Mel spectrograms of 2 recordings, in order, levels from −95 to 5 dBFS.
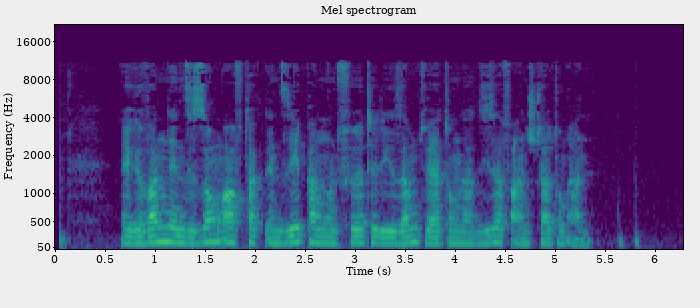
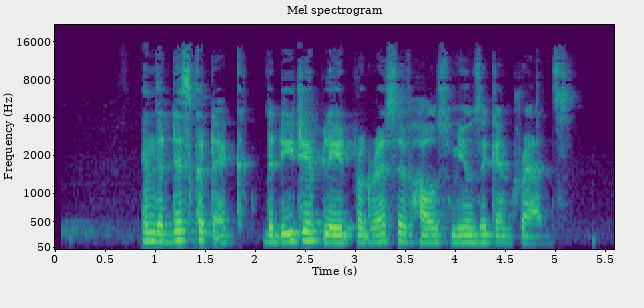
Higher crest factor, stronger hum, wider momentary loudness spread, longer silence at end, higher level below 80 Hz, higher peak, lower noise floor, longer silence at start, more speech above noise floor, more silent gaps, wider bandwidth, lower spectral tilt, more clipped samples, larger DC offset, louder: about the same, 20 dB vs 18 dB; neither; about the same, 10 LU vs 12 LU; about the same, 0.45 s vs 0.45 s; about the same, -60 dBFS vs -58 dBFS; second, -14 dBFS vs -2 dBFS; first, -65 dBFS vs -60 dBFS; second, 0.05 s vs 0.85 s; second, 33 dB vs 41 dB; neither; second, 11.5 kHz vs 15.5 kHz; about the same, -6 dB/octave vs -5 dB/octave; neither; neither; second, -33 LUFS vs -19 LUFS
